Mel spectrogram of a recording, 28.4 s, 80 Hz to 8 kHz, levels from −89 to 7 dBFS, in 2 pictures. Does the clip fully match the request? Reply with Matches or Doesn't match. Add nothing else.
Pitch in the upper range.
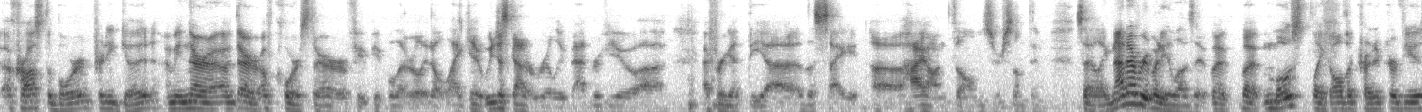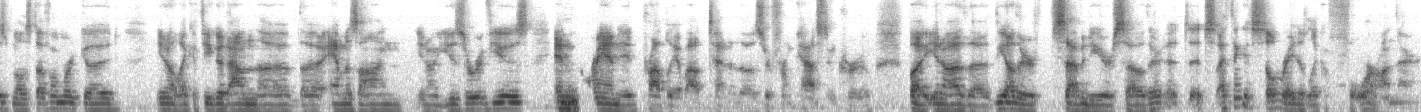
Doesn't match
